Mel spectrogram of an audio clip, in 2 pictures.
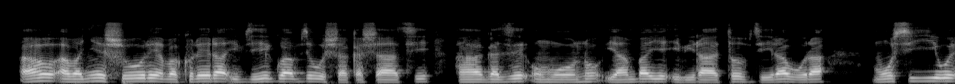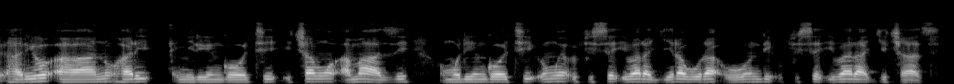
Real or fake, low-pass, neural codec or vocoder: real; 7.2 kHz; none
